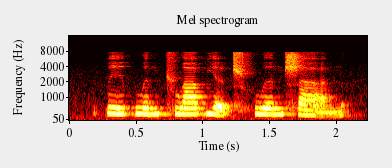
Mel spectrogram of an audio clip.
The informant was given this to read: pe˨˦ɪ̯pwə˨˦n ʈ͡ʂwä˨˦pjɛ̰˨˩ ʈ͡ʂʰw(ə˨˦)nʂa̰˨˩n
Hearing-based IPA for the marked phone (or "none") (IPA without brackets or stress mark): ə˨˦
